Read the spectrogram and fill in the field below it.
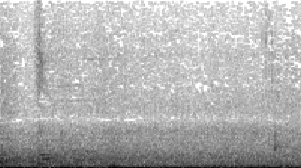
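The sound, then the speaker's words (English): Steady, low wind rumbles and buffets against the microphone at Milton Keynes train station in Buckinghamshire, England, a continuous roar with no clear pauses and no voices, filling the short clip evenly. “It is a bit windy, but I'm going to just try and record an episode while I'm here.”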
